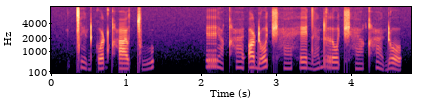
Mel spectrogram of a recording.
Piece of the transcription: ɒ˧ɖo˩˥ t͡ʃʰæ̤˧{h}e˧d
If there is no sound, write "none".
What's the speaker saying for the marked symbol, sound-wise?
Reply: h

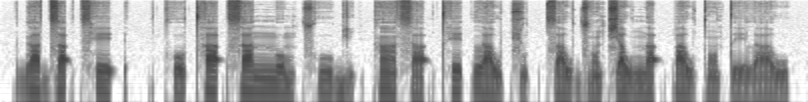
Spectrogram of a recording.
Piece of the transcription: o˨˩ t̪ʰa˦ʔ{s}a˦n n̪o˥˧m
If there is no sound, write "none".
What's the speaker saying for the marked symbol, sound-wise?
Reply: s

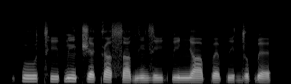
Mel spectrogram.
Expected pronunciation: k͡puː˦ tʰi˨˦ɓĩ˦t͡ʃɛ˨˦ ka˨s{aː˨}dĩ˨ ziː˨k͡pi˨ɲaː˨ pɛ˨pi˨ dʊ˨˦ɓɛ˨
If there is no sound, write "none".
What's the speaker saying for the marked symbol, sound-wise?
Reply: a˨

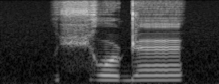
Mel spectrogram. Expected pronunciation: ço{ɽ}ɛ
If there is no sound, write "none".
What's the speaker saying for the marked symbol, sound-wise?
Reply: ɖ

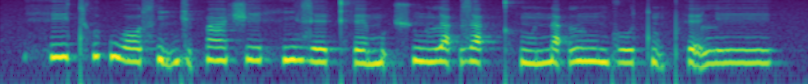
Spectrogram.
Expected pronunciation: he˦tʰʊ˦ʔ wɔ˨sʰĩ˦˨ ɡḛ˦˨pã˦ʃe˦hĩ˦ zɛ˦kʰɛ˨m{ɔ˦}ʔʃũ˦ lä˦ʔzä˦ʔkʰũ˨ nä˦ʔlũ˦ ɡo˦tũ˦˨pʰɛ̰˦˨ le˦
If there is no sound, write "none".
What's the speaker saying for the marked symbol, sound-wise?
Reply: ʊ˦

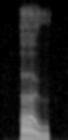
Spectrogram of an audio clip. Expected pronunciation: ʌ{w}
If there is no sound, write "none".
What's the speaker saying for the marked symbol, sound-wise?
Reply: w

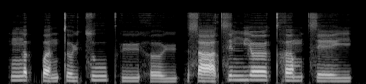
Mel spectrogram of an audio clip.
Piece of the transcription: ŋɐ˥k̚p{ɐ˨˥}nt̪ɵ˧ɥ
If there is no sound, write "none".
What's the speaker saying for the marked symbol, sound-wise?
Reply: ɐ˨˥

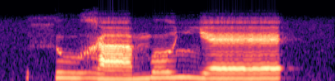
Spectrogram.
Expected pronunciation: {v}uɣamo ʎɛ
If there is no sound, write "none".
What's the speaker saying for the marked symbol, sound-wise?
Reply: θ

